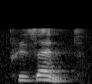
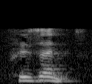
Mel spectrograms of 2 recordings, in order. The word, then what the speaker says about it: present: a little different and the next verb is present present that is what I am doing I am presenting okay and the noun is present present so you can see even though they have the same the same spelling the words are spoken differently and also they can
